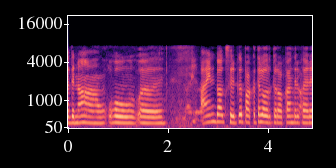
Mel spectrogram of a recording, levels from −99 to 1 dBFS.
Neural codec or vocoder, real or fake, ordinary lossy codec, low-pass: codec, 16 kHz, 2 kbps, FreqCodec, larger model; fake; none; 7.2 kHz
